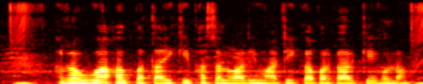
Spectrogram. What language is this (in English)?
Bhojpuri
